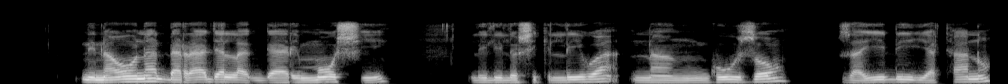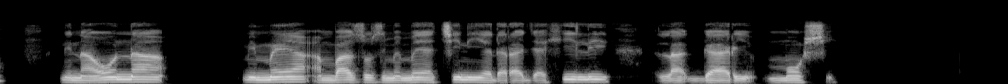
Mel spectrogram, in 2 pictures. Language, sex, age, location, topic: Swahili, male, 25-35, Nairobi, government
